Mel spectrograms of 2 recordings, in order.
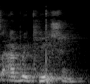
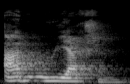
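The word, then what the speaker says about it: abreaction: two and third chapters I just thought it was abric so it's actually called AB reaction let me make sure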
